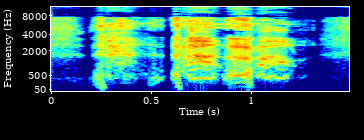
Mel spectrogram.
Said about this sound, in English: I shouldn't laugh. It makes me cough.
